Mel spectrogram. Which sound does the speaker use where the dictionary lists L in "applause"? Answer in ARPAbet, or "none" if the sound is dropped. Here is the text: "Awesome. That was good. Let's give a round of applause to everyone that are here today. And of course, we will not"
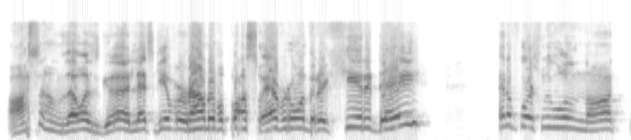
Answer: none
